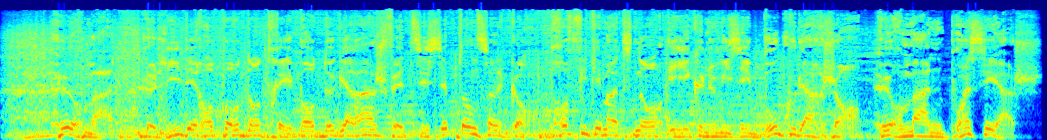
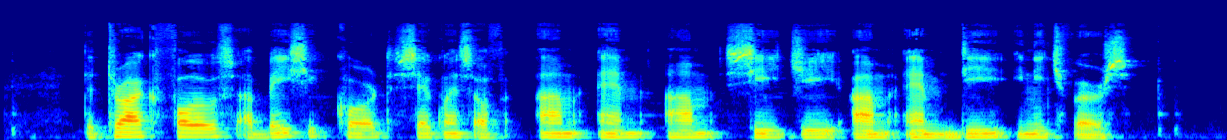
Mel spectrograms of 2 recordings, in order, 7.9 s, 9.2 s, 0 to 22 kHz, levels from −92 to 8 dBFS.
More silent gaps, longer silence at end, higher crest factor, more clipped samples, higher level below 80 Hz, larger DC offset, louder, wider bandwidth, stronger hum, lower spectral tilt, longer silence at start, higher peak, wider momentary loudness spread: neither; second, 0.05 s vs 0.75 s; second, 10 dB vs 24 dB; neither; about the same, -38 dBFS vs -42 dBFS; neither; first, -17 LUFS vs -25 LUFS; first, 17.5 kHz vs 11 kHz; neither; second, -3.5 dB/octave vs -6.5 dB/octave; second, 0 s vs 0.65 s; second, -8 dBFS vs -2 dBFS; second, 2 LU vs 10 LU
